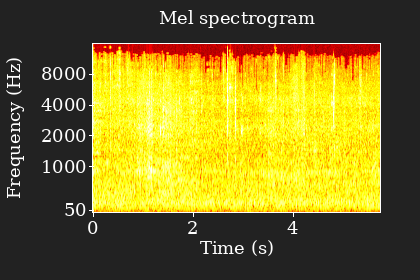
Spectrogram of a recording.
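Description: People chewing boneless chicken wings, with faint scattered clicks and rustles from handling paper takeout boxes, over a steady low hum.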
